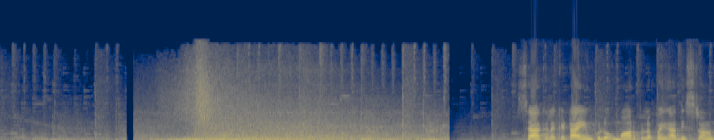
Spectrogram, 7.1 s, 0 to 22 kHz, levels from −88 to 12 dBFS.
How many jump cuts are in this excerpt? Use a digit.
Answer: 2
